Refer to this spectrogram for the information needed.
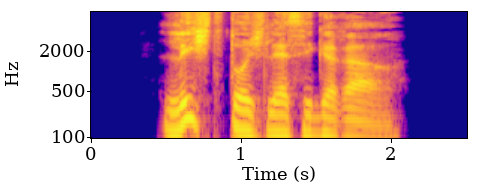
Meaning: inflection of lichtdurchlässig: 1. strong/mixed nominative masculine singular comparative degree 2. strong genitive/dative feminine singular comparative degree
- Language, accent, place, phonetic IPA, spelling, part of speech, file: German, Germany, Berlin, [ˈlɪçtˌdʊʁçlɛsɪɡəʁɐ], lichtdurchlässigerer, adjective, De-lichtdurchlässigerer.ogg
